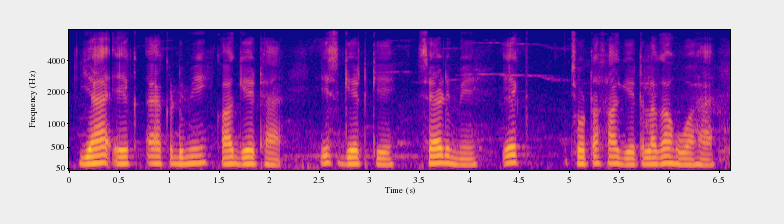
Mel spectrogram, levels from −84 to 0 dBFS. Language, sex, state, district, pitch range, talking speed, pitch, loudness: Hindi, male, Uttar Pradesh, Saharanpur, 135-155 Hz, 165 wpm, 145 Hz, -20 LUFS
